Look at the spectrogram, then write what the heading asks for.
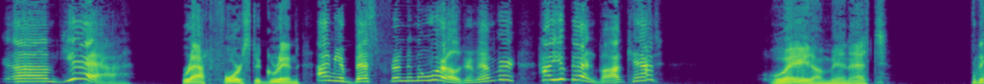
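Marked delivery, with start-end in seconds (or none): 0.1-1.3 higher, awkward hesitant reply; nervous Rat voice. A narrator's reading. 3.1-6.6 much higher, fake friendly chirp; forced cheer. A narrator's reading. Rat fakes friendliness. 7.7-8.9 much lower, slurred, suspicious. A narrator's reading. Stoned Bobcat speaks.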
